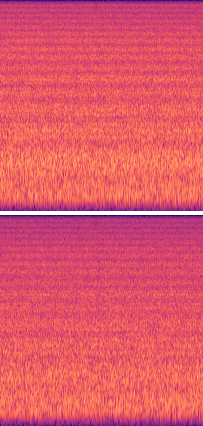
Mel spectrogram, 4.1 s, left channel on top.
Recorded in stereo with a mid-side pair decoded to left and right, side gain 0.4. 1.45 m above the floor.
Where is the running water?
30° left, 1.1 m.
